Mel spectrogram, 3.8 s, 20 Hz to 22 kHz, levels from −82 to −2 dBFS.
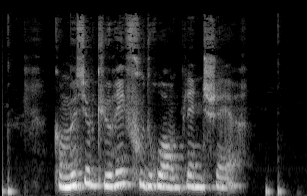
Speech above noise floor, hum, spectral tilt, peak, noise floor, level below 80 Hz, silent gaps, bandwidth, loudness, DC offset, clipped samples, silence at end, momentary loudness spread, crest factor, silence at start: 35 dB; none; -6 dB/octave; -2 dBFS; -51 dBFS; -52 dBFS; none; 16.5 kHz; -17 LUFS; under 0.1%; under 0.1%; 0.35 s; 23 LU; 16 dB; 0.05 s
